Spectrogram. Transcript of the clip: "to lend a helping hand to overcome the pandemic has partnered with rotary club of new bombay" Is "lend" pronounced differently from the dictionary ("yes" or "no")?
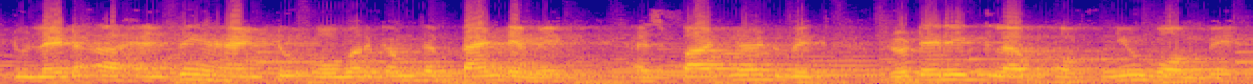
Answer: yes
